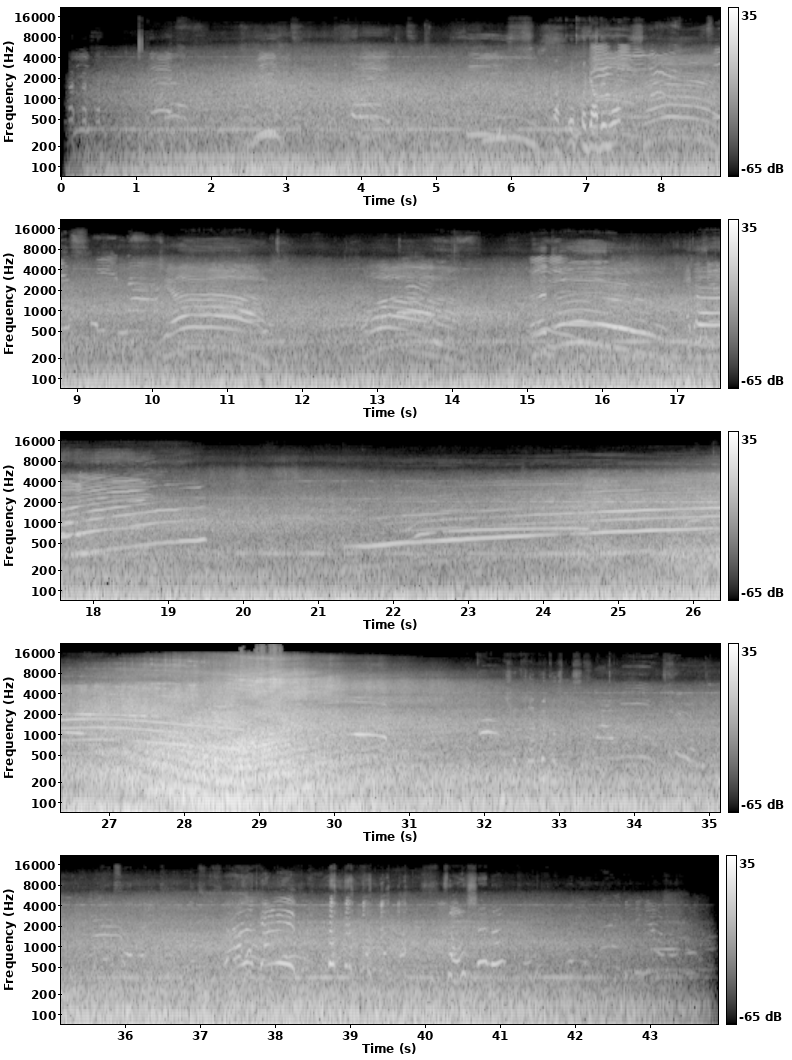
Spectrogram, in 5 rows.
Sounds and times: plane landing, just above your head 0:13.6 - 0:43.6

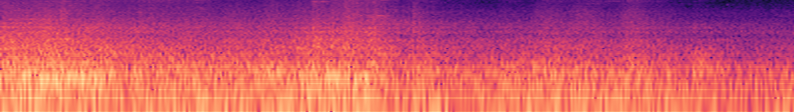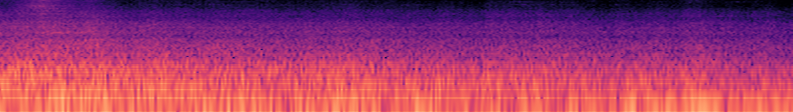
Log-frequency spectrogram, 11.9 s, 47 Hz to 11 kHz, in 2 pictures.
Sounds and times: Trains inside the tunnel 0:00.0 - 0:11.9

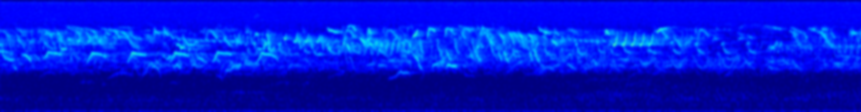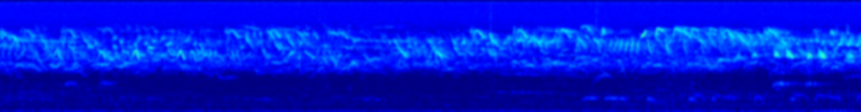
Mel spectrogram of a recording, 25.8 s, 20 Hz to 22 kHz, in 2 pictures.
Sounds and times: pheasant 0:19.5 - 0:25.8

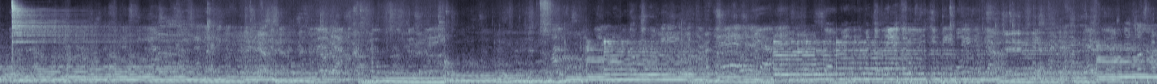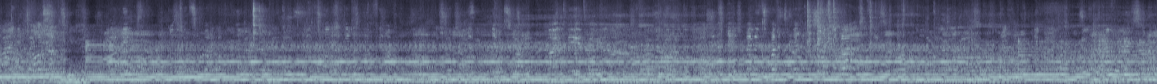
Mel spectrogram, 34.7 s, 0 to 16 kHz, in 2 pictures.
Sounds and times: drums 0:00.0 - 0:03.4
guitars 0:00.0 - 0:34.7
lute 0:00.0 - 0:34.7

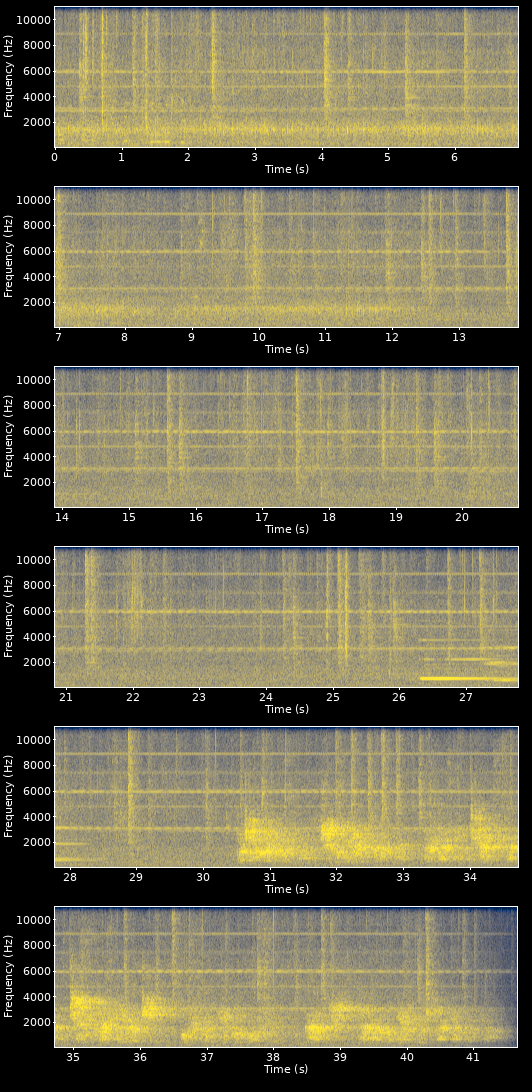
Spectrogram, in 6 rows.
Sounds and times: departure and arival announcements 0:00.0 - 0:13.9
glitchy sound of the train nearby 0:00.0 - 0:41.6
departure and arival announcements 0:22.3 - 0:41.6

